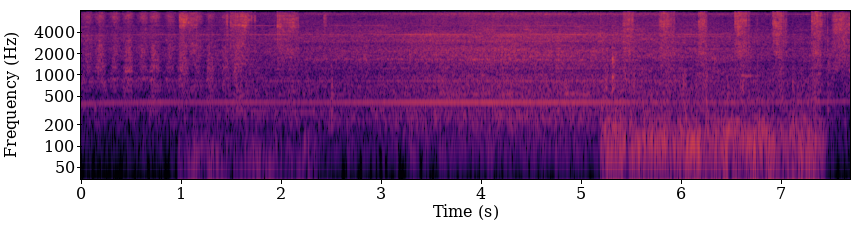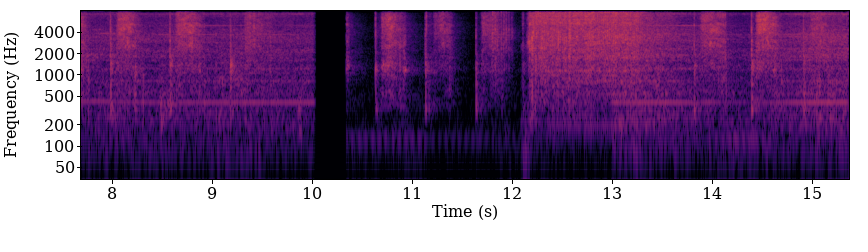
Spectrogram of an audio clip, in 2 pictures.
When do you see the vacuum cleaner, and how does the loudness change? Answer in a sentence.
The vacuum cleaner can be heard from 0.0 to 10.1 s, getting louder then quieter; and briefly from 12.9 to 15.3 s.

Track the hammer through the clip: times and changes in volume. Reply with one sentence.
You can't hear the hammer here.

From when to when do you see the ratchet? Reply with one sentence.
You can hear the ratchet from 0.9 to 2.5 s, from 5.2 to 7.5 s and from 11.8 to 13.4 s.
